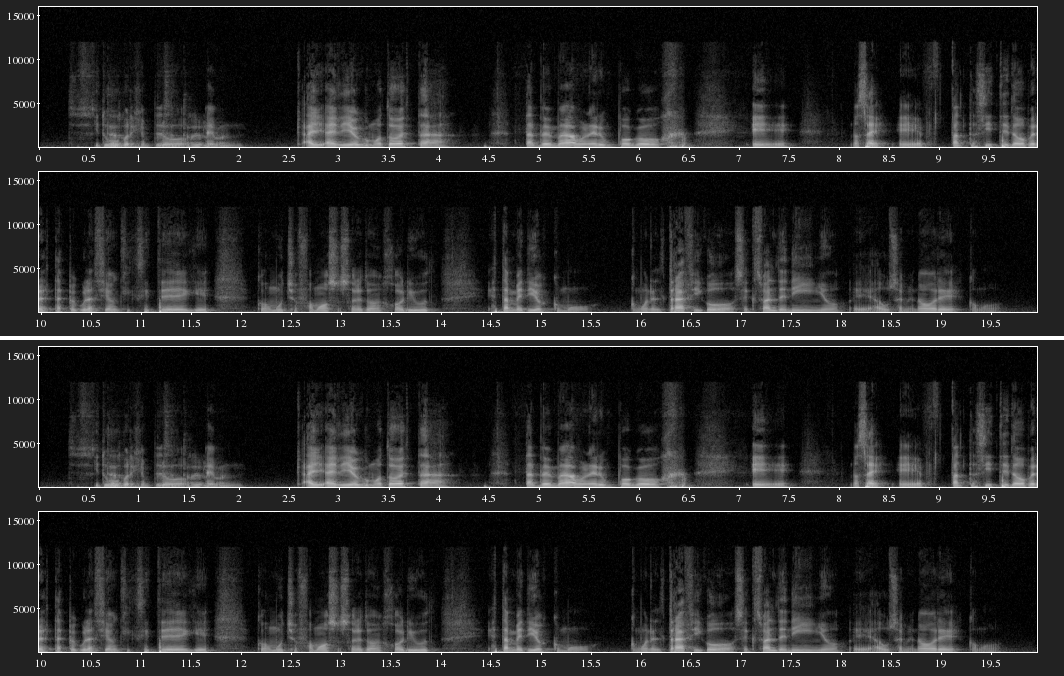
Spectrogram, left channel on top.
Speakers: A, on the left (about 15°); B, on the right (about 85°).
A: eso es
B: y tú,
A: ter-
B: por ejemplo,
A: debe ser terrible
B: em,
A: igual.
B: ahí, ahí yo como toda esta, tal vez me va a poner un poco <laughs> eh, no sé, eh, fantasista y todo, pero esta especulación que existe de que como muchos famosos, sobre todo en Hollywood, están metidos como, como en el tráfico sexual de niños, eh, abuso de menores, como,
